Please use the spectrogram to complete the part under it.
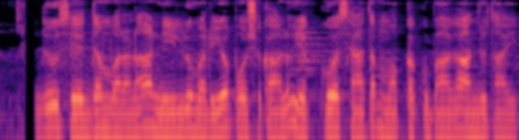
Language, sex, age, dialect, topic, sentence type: Telugu, male, 18-24, Southern, agriculture, statement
